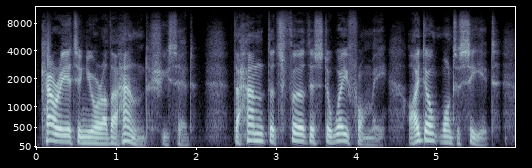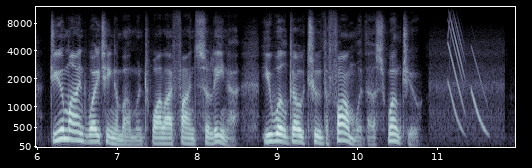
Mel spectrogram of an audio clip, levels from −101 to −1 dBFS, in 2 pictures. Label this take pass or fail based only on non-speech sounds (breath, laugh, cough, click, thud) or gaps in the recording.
fail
